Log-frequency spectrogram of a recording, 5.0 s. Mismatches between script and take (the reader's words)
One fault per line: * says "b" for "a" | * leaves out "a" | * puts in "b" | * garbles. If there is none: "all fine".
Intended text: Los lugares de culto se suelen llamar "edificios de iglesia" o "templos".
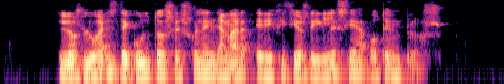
all fine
